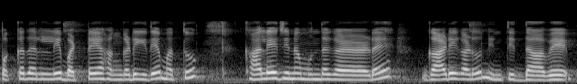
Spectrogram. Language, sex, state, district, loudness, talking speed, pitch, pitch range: Kannada, female, Karnataka, Bangalore, -15 LUFS, 95 wpm, 245 Hz, 225-265 Hz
